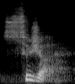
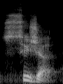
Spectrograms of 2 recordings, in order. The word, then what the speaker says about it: Sugga: is the we knives suja and i see that's how you're supposed to pronounce it it's s-u-g-g-a with a soft g suja you certainly don't want to say suga in my country it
